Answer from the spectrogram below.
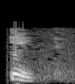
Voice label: "goat", Icelandic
